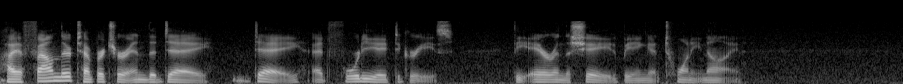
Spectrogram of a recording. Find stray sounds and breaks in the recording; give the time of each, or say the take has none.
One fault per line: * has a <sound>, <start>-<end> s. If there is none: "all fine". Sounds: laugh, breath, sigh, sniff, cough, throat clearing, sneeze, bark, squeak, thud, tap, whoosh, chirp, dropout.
all fine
